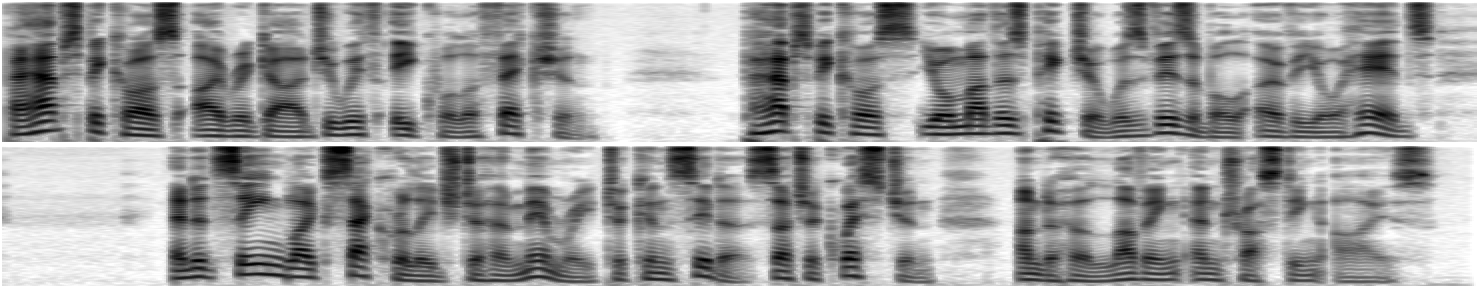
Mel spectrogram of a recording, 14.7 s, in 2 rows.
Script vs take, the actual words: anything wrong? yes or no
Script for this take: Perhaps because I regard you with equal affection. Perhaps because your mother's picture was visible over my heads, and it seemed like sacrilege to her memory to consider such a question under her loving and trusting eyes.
yes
